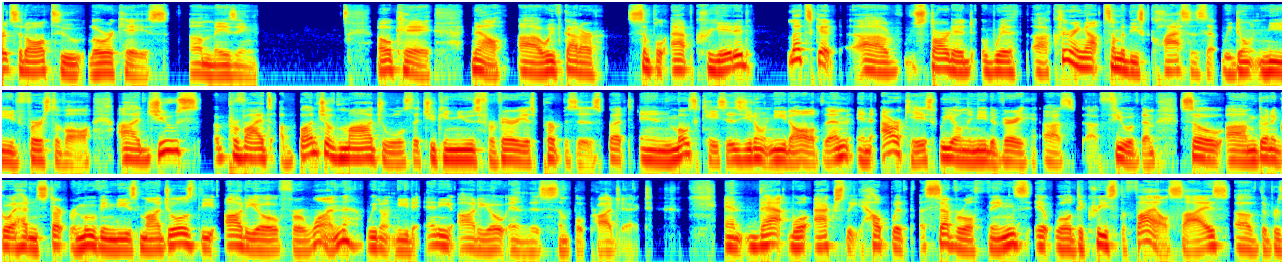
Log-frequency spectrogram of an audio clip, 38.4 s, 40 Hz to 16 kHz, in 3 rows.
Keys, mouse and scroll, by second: 1.9 click, 14.4 click, 19.7 click, 26.1 right click, 28.1 click, 29.2 right click, 29.8 click, 30.7 right click, 31.4 click, 32.1 right click, 32.8 click, 34.3 click, 34.9 click.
